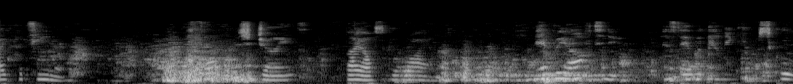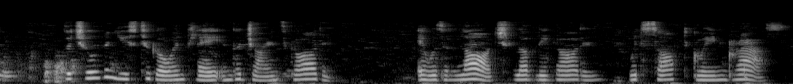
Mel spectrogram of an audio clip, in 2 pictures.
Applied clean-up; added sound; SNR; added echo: classical method log-MMSE.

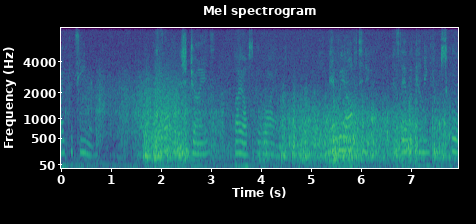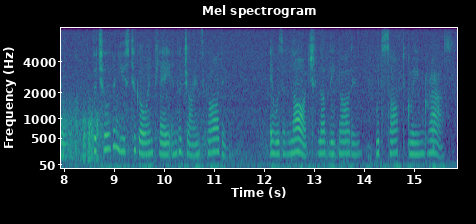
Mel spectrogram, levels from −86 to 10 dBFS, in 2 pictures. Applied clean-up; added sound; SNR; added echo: none; Thunder / Rain; -1 dB; none.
